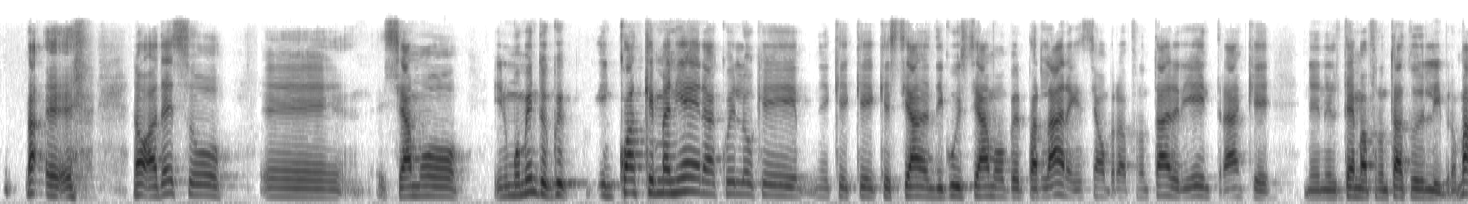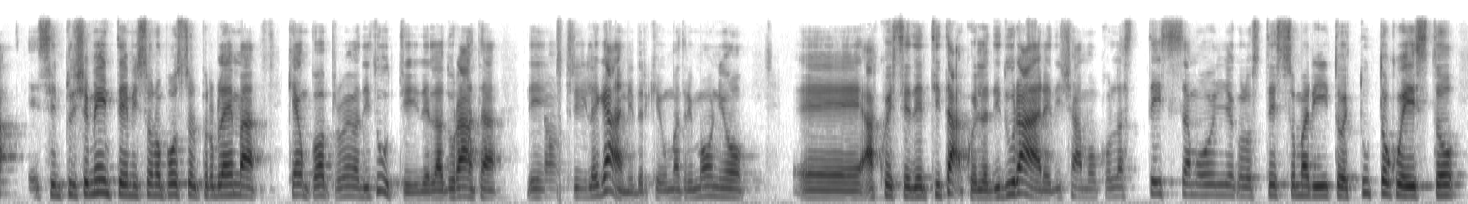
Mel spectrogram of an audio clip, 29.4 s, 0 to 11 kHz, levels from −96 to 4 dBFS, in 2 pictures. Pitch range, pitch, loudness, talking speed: 135-170 Hz, 150 Hz, -22 LUFS, 165 wpm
